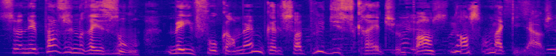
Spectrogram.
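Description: A woman speaks with lively intonation and a fairly high pitch. Noticeable background noise runs underneath. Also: moderate pace. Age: 90s. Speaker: care home resident. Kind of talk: interview.

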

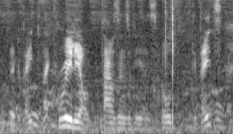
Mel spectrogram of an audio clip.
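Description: Noticeable background noise sits behind a man speaking at a fairly quick pace with ordinary pitch variation. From Israel. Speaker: backpacker. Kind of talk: casual interview. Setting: hostel. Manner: halting.

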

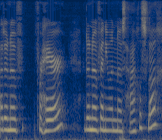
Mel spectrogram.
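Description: A woman with a Dutch accent, high pitch and fairly even intonation, in a very clean recording with a silent background. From Netherlands. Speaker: animation director. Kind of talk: voice message monologue. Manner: hesitant with fillers.

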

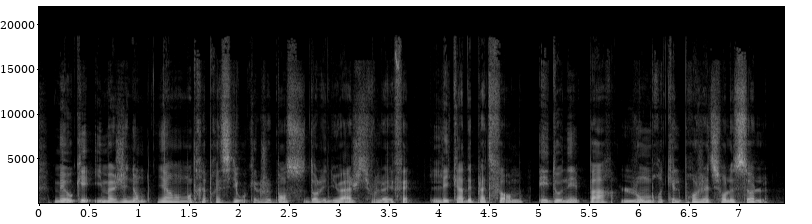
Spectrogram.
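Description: On a very clean recording with a silent background, a man with a plain, everyday voice talks at a fairly quick pace with hardly any pauses, his fairly low pitch showing ordinary variation. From France. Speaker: video game podcaster. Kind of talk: solo monologue. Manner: casual, informal.

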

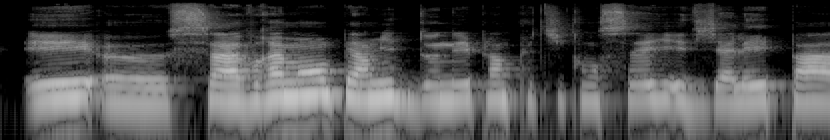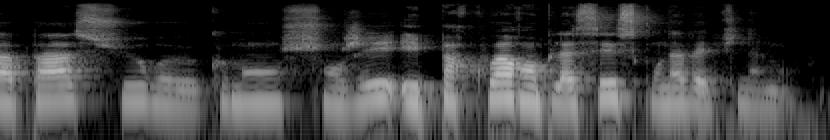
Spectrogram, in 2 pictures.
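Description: A woman with a normal speaking voice talks at a moderate pace and medium pitch, her intonation fairly even but her loudness swinging widely. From Brittany, France (Morbihan, near Carnac). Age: 30s. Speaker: zero-waste practitioner. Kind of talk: casual interview.

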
